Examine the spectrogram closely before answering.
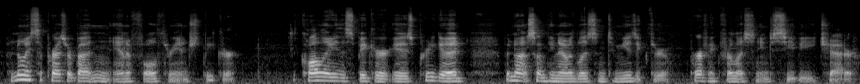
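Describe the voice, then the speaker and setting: A man's voice: medium pitch, creaky. A man hosting a how-to video, giving instructional narration to viewers. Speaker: host of a how-to product video series.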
